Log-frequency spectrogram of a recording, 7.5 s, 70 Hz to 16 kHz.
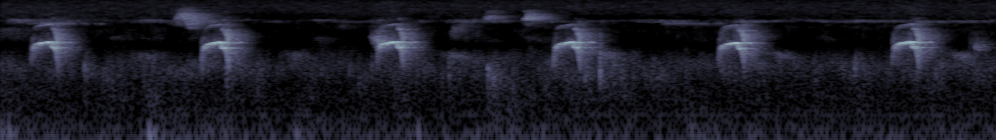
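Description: Rufous-tailed Jacamar giving sharp, high, slurred single notes about every 1.3 seconds over a faint steady high hiss.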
